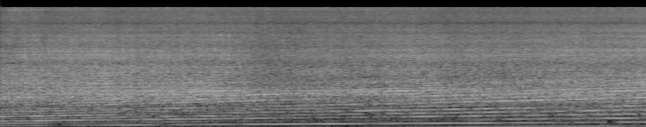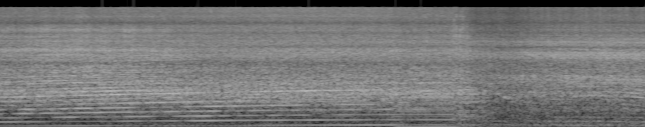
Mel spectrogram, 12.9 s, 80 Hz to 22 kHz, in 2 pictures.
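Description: BMW 335i's N54 twin-turbo straight-six, fitted with TD04 17T turbos, making a dyno pull on the rollers: the revs climb steadily for about eleven seconds. Near the end the throttle closes and the engine note drops away abruptly.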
